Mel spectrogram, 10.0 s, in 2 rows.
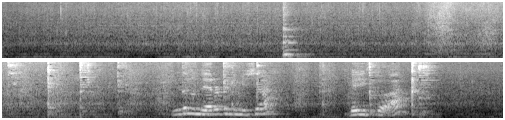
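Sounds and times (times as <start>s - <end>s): masala sizzling in a pan: 0.0s - 10.0s
spoon scraping a pan: 4.2s - 9.5s.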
